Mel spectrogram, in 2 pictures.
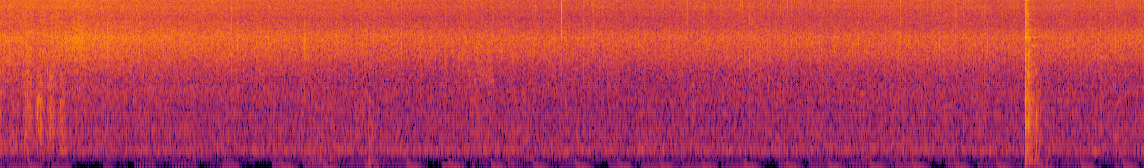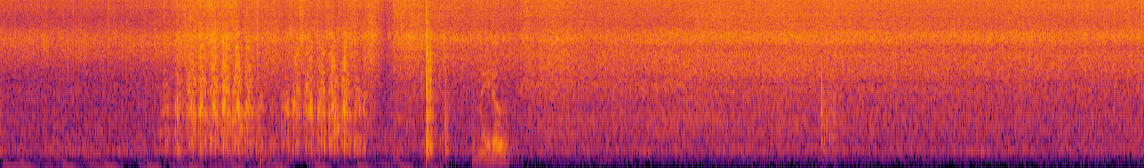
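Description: Sliced red onions and button mushrooms sizzling in oil in a hot stainless steel frying pan. A single sharp tap comes about halfway through, and louder stirring and scraping of the pan comes about two-thirds of the way in.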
